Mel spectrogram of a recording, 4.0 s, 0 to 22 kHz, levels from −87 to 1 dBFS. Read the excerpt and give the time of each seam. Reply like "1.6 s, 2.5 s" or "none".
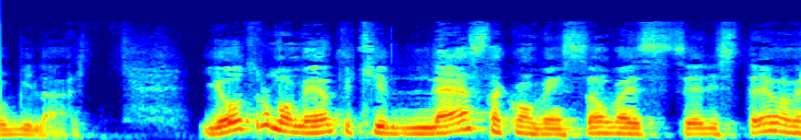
none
